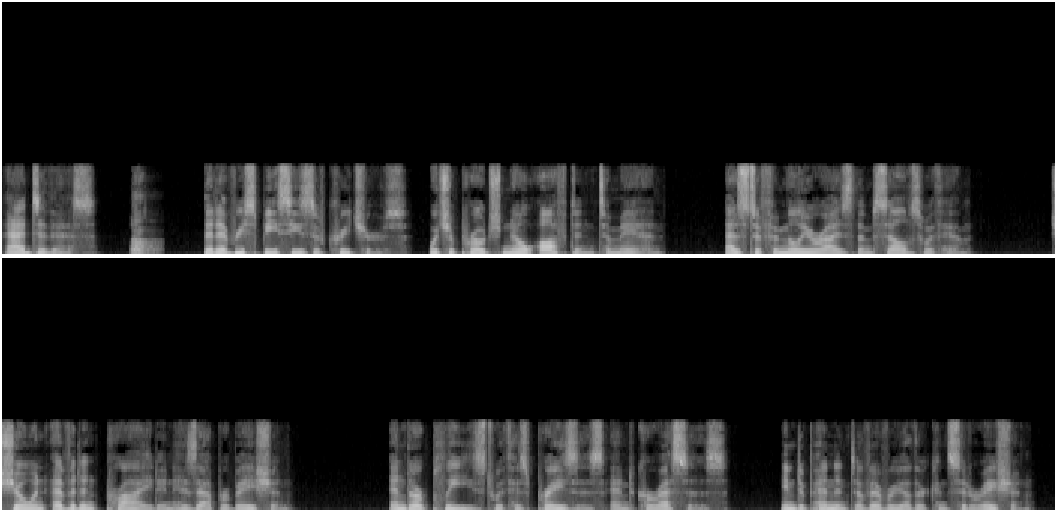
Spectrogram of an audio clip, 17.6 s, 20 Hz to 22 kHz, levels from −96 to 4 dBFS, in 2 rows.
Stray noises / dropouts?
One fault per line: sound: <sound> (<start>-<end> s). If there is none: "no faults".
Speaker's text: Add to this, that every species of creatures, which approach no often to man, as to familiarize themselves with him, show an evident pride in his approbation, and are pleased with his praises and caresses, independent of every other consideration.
sound: bark (1.1-1.4 s)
